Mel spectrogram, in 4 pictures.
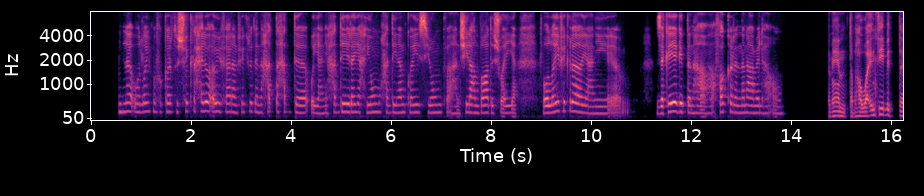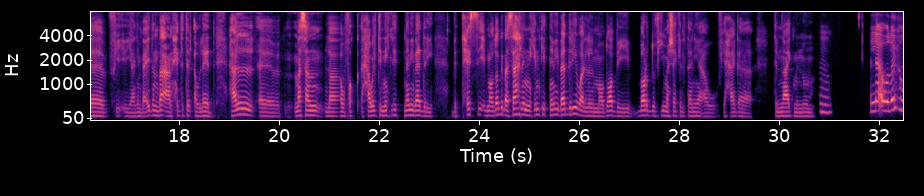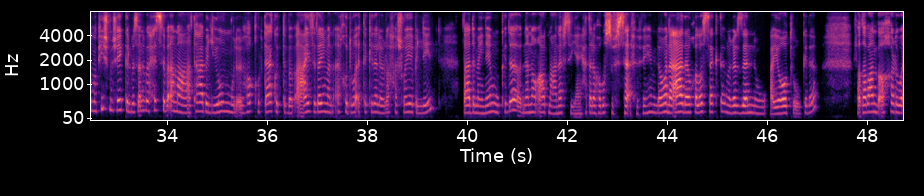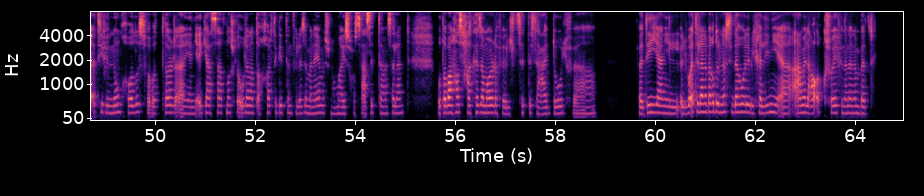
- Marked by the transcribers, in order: tapping
- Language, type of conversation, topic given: Arabic, advice, إزاي أحسّن جودة نومي بالليل وأصحى الصبح بنشاط أكبر كل يوم؟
